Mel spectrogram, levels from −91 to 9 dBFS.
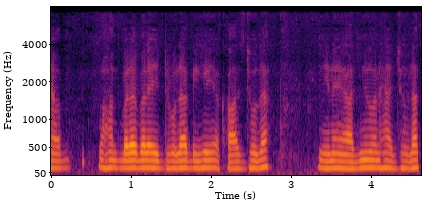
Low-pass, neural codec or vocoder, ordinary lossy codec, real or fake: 7.2 kHz; codec, 16 kHz, 1.1 kbps, Voila-Tokenizer; none; fake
